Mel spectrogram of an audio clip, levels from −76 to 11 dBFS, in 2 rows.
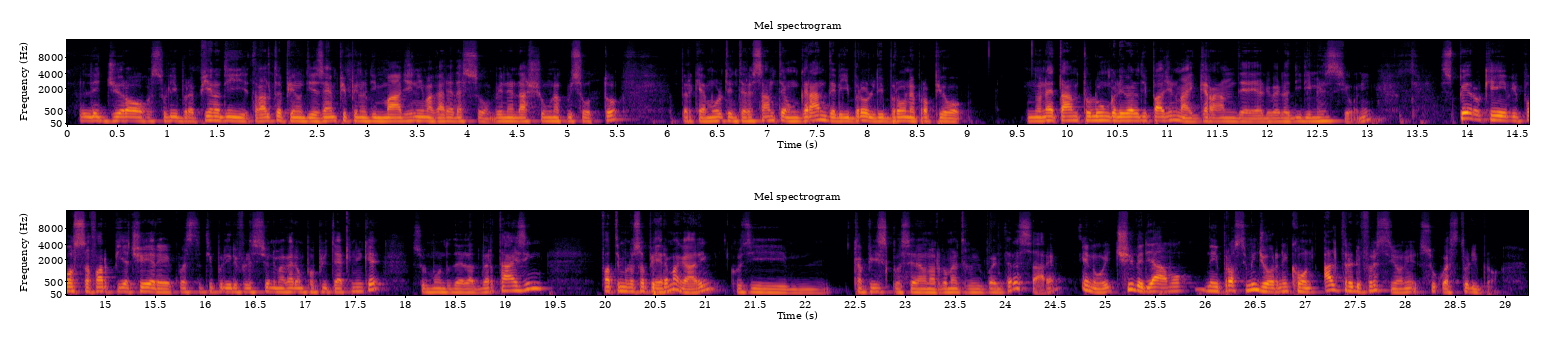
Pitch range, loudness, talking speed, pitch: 110-135 Hz, -20 LUFS, 190 wpm, 120 Hz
